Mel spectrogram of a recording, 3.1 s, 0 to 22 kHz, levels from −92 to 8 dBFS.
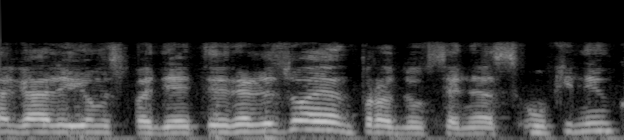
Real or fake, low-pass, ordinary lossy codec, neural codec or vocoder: real; 7.2 kHz; AAC, 48 kbps; none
